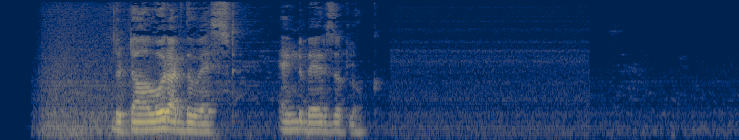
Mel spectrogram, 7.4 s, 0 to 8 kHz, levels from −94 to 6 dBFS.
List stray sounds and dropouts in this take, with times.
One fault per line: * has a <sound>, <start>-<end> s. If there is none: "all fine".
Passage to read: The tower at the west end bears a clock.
all fine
